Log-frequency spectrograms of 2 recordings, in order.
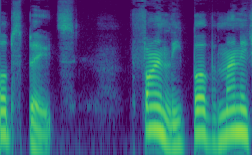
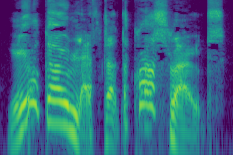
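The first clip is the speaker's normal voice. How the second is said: Spud's voice; 6 semitones higher, 5 dB louder than usual. A narrator's reading. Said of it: "said Spud".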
